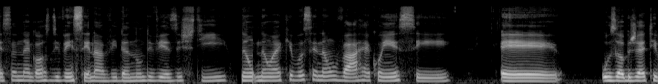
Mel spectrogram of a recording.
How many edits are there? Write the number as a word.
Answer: two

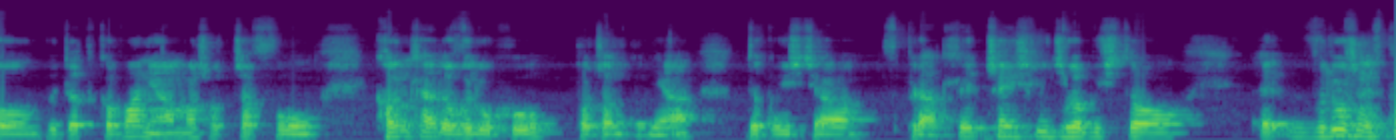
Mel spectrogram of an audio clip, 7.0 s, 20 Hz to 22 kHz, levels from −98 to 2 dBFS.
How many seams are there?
three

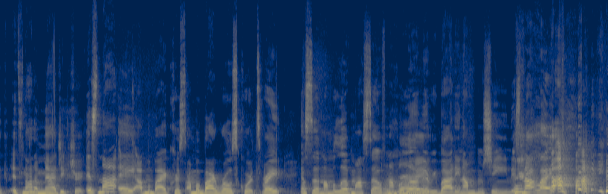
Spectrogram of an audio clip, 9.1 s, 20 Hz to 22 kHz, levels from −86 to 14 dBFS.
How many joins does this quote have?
two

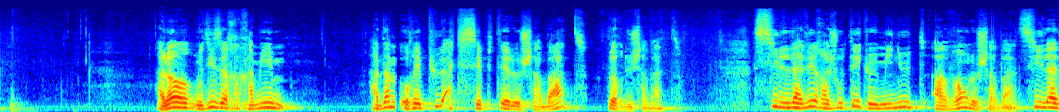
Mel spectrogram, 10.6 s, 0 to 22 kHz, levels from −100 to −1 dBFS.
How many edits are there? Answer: three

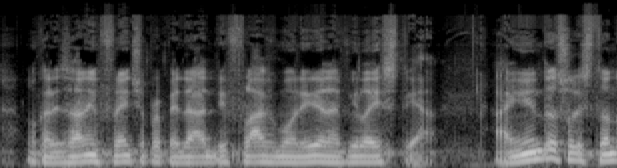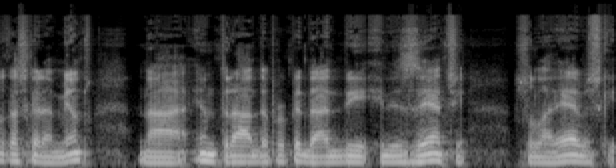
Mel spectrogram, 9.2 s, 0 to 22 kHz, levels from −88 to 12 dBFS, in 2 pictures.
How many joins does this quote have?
zero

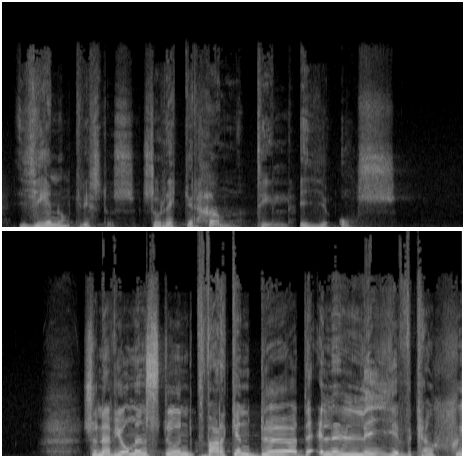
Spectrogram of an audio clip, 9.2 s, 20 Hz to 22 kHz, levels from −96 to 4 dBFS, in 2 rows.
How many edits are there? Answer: three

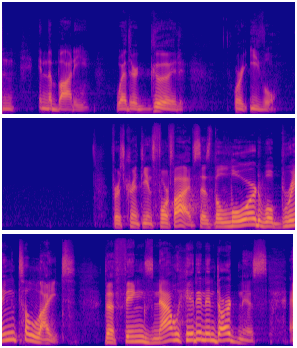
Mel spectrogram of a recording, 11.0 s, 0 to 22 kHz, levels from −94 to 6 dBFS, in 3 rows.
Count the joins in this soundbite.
zero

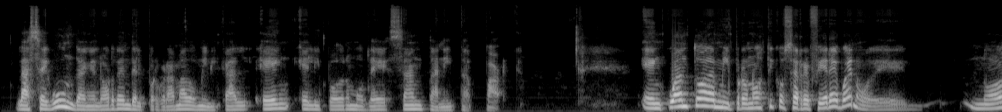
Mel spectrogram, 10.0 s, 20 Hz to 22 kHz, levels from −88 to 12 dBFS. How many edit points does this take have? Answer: zero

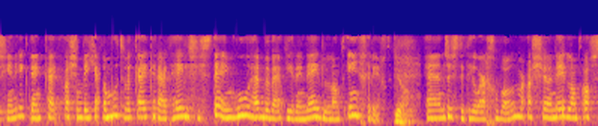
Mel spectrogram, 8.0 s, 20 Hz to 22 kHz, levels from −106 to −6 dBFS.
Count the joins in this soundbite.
four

